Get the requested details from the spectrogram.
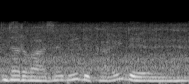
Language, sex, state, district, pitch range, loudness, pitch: Hindi, female, Chhattisgarh, Bilaspur, 175-205 Hz, -15 LUFS, 190 Hz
